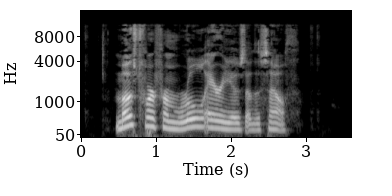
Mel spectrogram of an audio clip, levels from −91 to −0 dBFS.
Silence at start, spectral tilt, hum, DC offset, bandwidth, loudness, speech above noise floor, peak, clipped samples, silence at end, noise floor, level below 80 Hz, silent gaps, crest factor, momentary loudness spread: 0.45 s; -4.5 dB/octave; none; under 0.1%; 11.5 kHz; -21 LUFS; 51 dB; -2 dBFS; under 0.1%; 0.85 s; -71 dBFS; -60 dBFS; none; 20 dB; 11 LU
